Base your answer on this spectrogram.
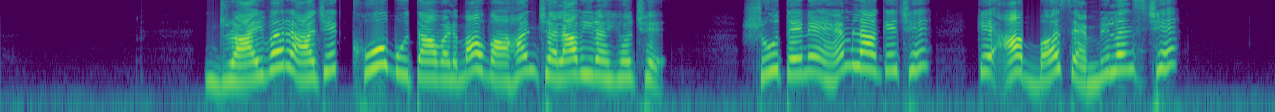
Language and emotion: Gujarati, angry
